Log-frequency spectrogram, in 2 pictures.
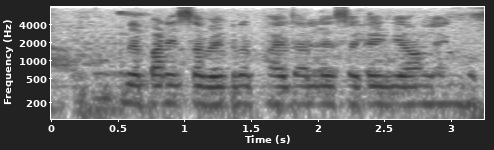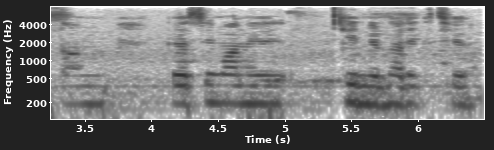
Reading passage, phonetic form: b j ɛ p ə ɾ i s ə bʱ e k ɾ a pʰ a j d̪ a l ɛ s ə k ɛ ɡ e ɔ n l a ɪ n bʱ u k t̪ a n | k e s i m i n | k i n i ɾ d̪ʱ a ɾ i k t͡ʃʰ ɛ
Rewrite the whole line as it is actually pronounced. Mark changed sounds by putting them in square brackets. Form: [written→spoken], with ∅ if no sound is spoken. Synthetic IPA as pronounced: b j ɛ p [ə→a] ɾ i s ə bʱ e k ɾ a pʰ a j d̪ a l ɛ s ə k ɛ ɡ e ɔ n l a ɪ n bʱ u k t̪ a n | k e s i m [i→a] n | k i n i ɾ d̪ʱ a ɾ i k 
